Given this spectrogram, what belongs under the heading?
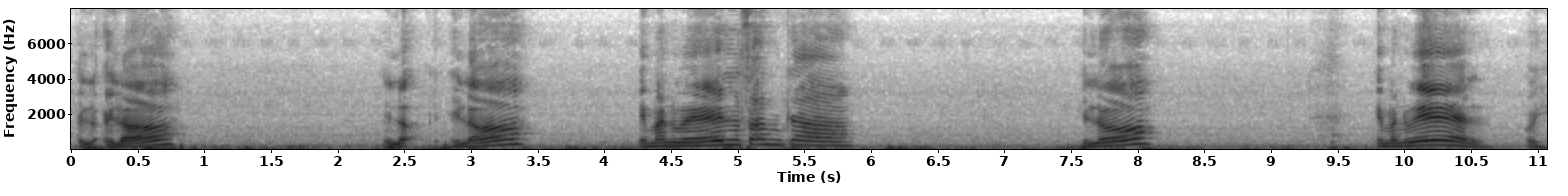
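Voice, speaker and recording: A woman's voice: mid-range voice, lively intonation, extremely slow, long pauses, fairly bright tone, slight background noise, rough recording. A woman with a Filipino accent chatting playfully with a small child, asking coaxing questions and repeating the answers back. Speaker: parent vlogger making a prank call. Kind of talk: casual playful phone chat with a small child.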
